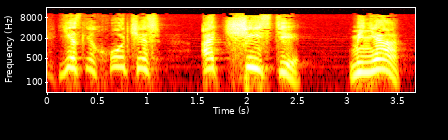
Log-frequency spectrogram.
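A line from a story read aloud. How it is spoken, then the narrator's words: Pleading. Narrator (Russian): взмолился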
